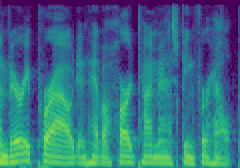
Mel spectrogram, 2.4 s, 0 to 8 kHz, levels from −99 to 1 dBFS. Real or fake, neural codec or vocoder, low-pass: real; none; 7.2 kHz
